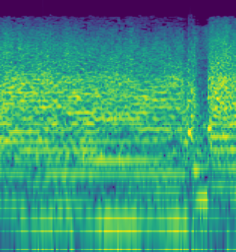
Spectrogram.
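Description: Distorted electric guitar, a Gibson Les Paul through a Blackstar amp, holding one ringing chord for nearly two seconds before the next change, in a hard-rock riff.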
